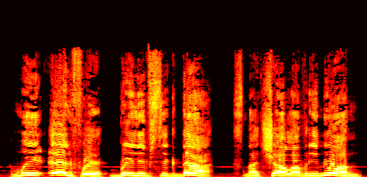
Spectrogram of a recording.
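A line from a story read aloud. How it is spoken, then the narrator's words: Booming proclamation. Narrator (Russian): громовым голосом возвестил душистый горошек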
